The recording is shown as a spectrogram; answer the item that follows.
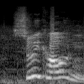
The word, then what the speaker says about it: Suikoden: Suikoden.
